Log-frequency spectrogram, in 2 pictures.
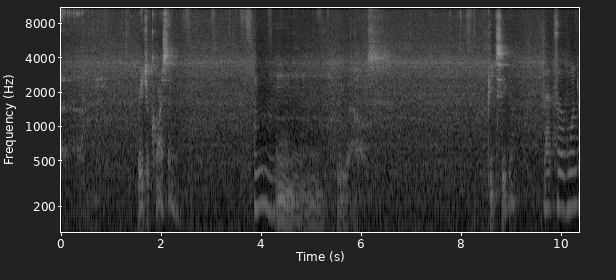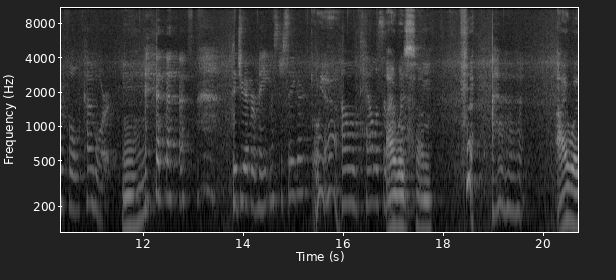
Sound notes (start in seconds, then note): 1.9 laughs; 18.4 laughter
